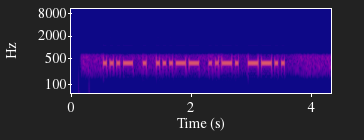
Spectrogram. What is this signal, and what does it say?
Morse code, heard as a keyed tone, about 20 wpm, 400 Hz. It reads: VE3FZ
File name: CW / cqww-cw-k5tr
